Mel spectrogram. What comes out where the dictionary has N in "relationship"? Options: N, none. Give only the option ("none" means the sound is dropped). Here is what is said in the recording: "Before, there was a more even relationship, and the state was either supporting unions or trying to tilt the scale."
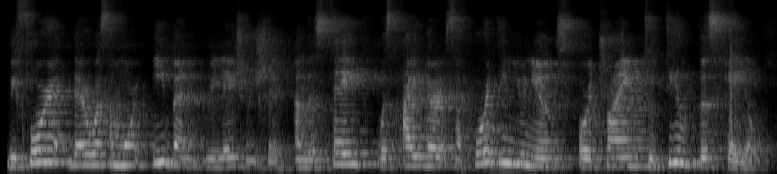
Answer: N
